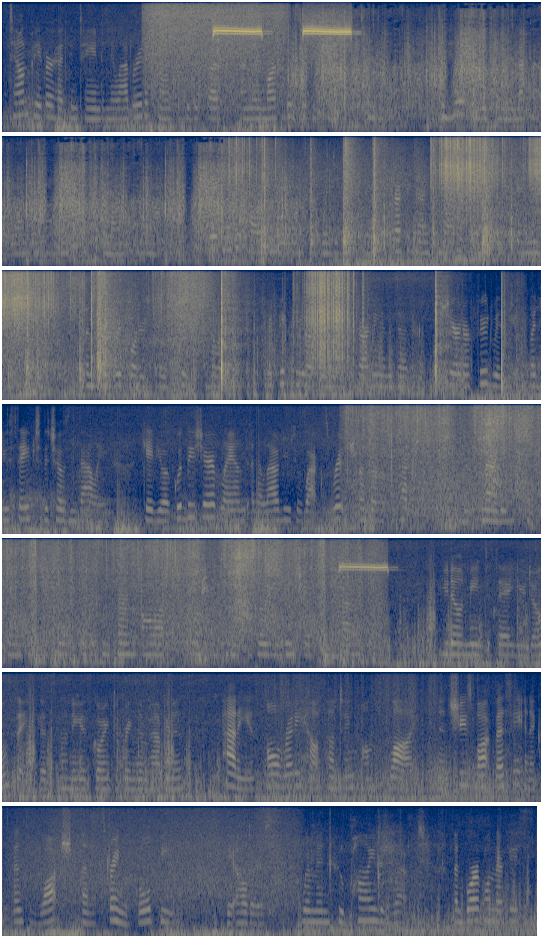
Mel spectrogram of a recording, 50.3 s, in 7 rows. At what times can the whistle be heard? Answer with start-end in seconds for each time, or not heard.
2.8-4.8, 33.2-34.0.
